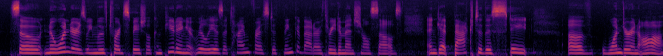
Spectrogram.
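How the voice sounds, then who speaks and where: Here is a plain, everyday voice with an American accent. It moves at a moderate pace with fairly even intonation. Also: woman, fairly high pitch for a woman. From Boston, US. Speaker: author and lecturer. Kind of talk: conference talk.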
